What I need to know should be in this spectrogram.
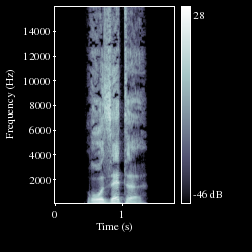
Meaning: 1. rosette, a shape like that of a rose 2. the anus 3. a small opening
- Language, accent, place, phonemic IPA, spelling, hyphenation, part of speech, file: German, Germany, Berlin, /ʁoˈzɛtə/, Rosette, Ro‧set‧te, noun, De-Rosette.ogg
